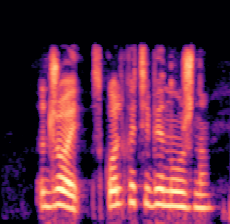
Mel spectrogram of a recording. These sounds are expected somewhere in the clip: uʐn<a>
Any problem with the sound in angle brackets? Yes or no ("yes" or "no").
yes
